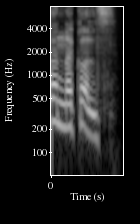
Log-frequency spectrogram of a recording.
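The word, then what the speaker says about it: knuckles: रहते होंगे crack the नकल्स जहां पर के है उस के को साइलेंट रखते हैं तो क्रैक द नकल्स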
